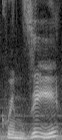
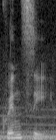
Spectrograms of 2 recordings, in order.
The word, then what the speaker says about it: Quincy: president, John Quincy Adams, is supposed to be pronounced Quincy, not Quincy.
